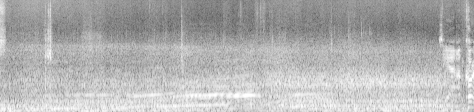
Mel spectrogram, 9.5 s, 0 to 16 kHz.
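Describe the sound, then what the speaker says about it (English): A BMW M140i with a manual gearbox rolls along at low speed, its engine a steady low rumble and whir with gentle rev changes, close and continuous throughout. "it's given me the chance to see what this car is like to drive at relatively sensible and low speeds"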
